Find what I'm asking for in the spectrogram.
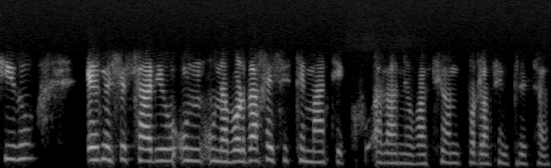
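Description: A woman speaks with a Portuguese accent at a fairly high pitch. Her pitch rises and falls in an ordinary way. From Portugal. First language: Portuguese (speaking Spanish). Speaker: innovation standards expert. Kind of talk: interview. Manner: halting.

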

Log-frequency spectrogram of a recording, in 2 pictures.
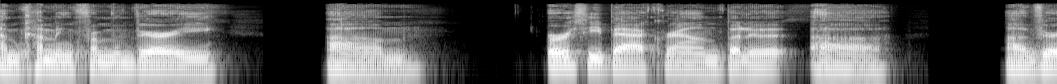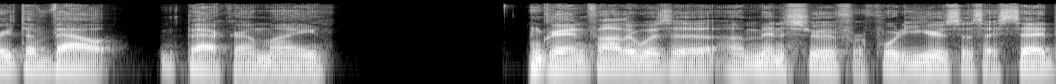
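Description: In a very clean recording with a silent background, a man with a dark, mellow tone and fairly low pitch speaks at a moderate pace with ordinary pitch variation and long, frequent pauses. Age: 50s. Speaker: artist and graphic designer. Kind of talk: casual interview conversation.

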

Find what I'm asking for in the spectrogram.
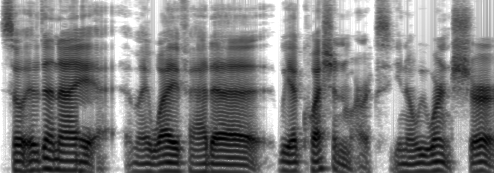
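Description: A man's plain, everyday voice with an American accent, fairly low-pitched, at a fairly slow pace with fairly even intonation, in a very clean recording with a silent background. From rural New Jersey. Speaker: documentary filmmaker. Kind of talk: interview.

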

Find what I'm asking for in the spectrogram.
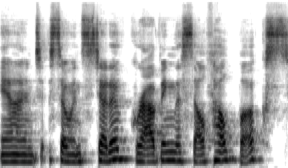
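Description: A woman with a bright, sharp tone speaks at a fairly slow pace with ordinary pitch variation on a very clean recording with a silent background. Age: 40s. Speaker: entrepreneur and author on women's hormone health. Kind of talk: interview conversation.

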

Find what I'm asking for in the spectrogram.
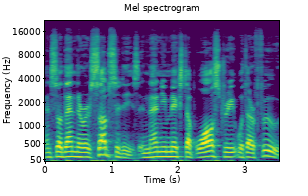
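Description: In a very clean recording with a silent background, a man with an American accent talks at a fairly quick pace. He has an ordinary speaking voice and ordinary pitch variation. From Michigan. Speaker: actor and former MMA fighter. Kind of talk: casual chat. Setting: studio.

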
